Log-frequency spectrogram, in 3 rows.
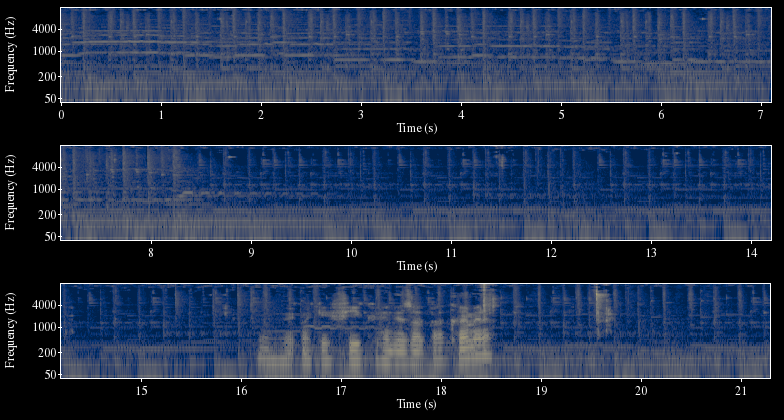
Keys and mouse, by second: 1.6 click, 6.4-7.7 drag, 8.7-11.6 drag, 13.1 right click, 14.2 KP_7, 15.7 r, 17.5 click, 18.4 KP_0, 19.6 shift+f.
